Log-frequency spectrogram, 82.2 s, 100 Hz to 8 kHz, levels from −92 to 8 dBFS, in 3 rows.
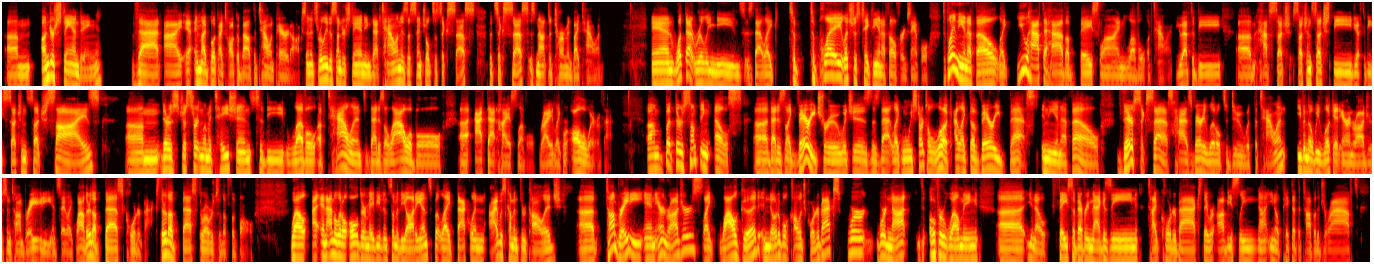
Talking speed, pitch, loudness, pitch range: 170 wpm, 105 Hz, -23 LUFS, 95-120 Hz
